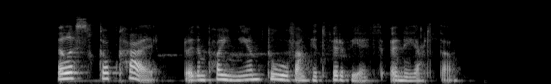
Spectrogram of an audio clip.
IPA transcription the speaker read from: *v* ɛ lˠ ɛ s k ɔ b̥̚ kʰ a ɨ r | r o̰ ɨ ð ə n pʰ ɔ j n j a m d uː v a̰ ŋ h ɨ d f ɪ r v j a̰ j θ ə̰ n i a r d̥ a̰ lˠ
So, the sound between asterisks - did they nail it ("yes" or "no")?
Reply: yes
